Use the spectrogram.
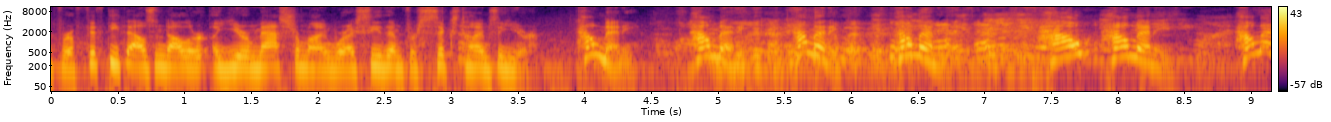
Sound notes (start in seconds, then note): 4.5 laughing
